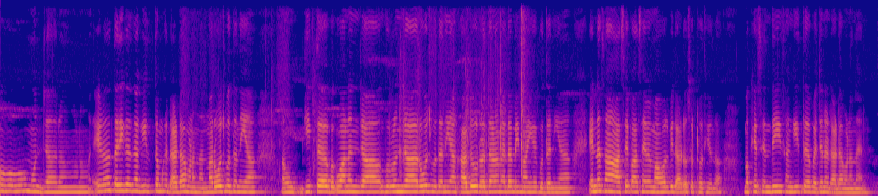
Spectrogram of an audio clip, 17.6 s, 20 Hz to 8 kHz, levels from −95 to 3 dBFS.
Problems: none marked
